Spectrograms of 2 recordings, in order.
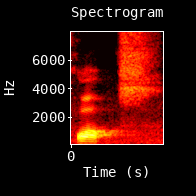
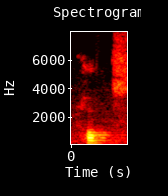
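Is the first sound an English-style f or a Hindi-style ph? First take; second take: English f; Hindi ph. First: The first sound is an English-style f. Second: The first sound is a Hindi-style ph. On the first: The speaker calls it right. "जब हम उसको अंग्रेजी में बोलते हैं तो आप देखिए, नोटिस करिए" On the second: The speaker calls it wrong. "फॉक्स नहीं बोलते"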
